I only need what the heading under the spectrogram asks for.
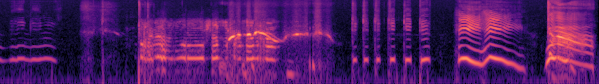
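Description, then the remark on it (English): A person imitates a bird call, moving from steady whistled tones to a quick series of short chirps and finishing with loud, warbling swoops. “Do a bird noise? Impression.”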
